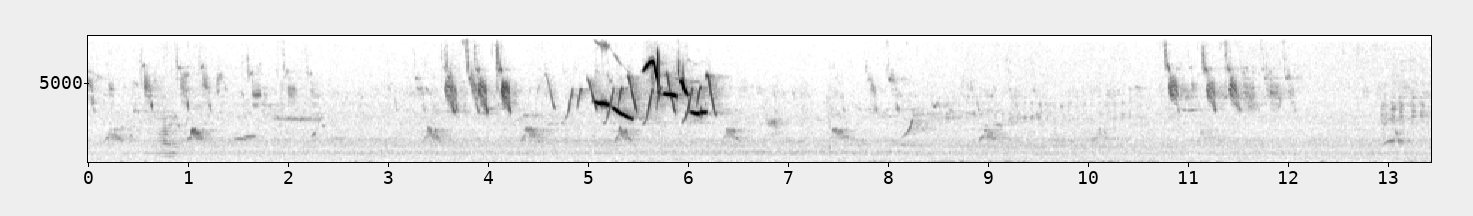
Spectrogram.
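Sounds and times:
bird song with high twittering and sliding notes: 5.1s - 6.2s.

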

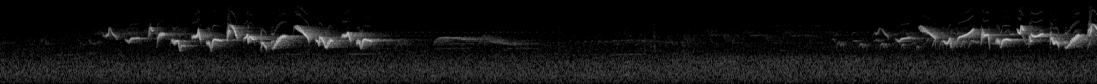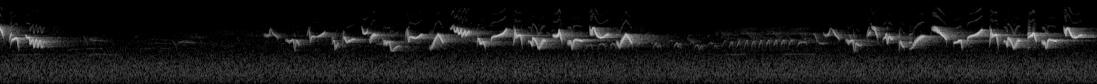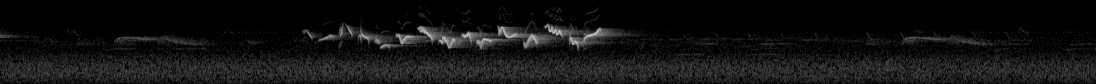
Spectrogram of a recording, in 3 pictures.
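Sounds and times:
bird song: 0.3s - 32.9s.

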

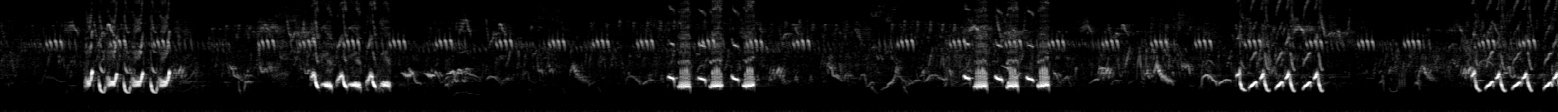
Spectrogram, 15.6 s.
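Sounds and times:
bird chirping and twittering: 0.0s - 15.5s.

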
